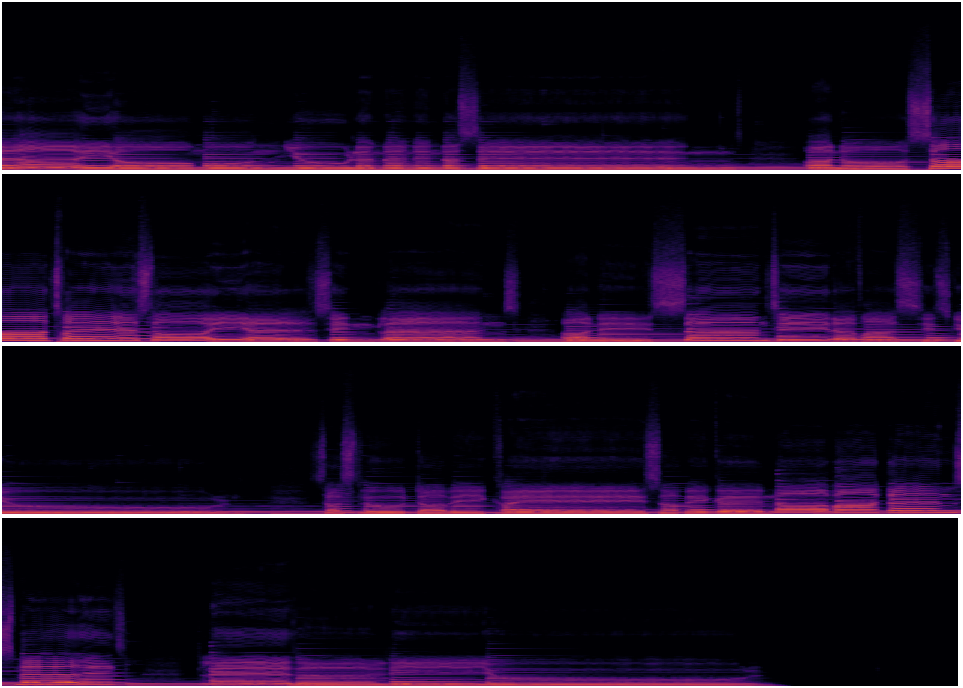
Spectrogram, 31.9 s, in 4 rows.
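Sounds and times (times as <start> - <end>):
soprano singing: 0.0 - 30.5.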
